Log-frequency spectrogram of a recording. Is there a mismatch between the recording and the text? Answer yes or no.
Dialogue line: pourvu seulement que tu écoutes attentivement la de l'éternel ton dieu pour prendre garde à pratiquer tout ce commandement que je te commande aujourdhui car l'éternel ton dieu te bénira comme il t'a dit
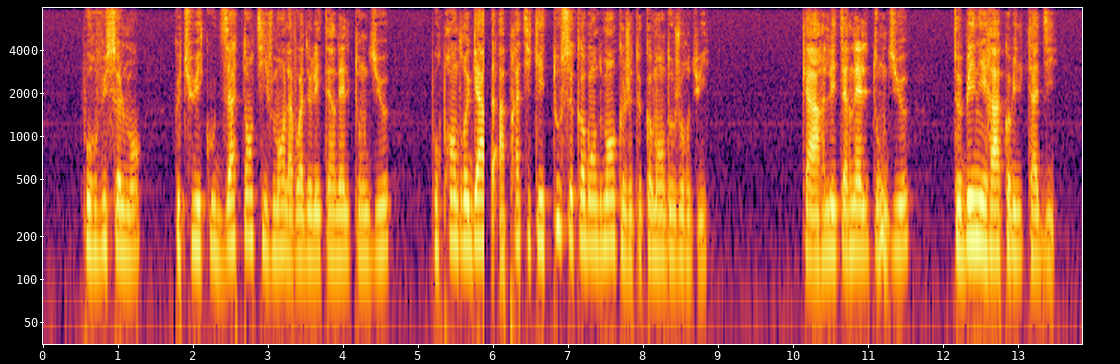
yes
